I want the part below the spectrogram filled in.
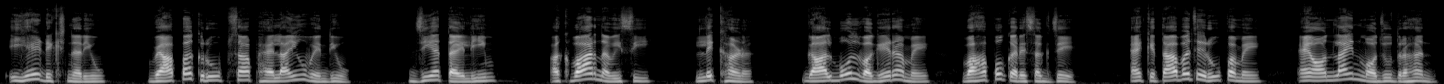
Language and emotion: Sindhi, neutral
